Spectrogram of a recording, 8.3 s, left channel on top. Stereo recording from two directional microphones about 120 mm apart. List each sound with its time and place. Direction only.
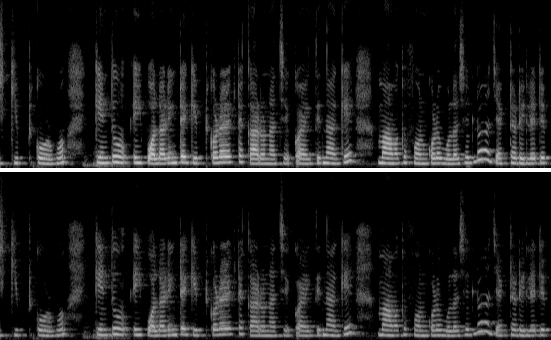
0.0 s a woman's voice: 40° left (ahead or behind)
